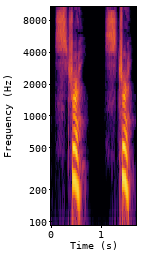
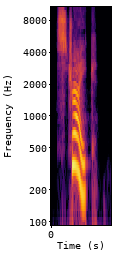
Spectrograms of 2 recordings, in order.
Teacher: STR almost sounds like there's a CH sound in the middle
